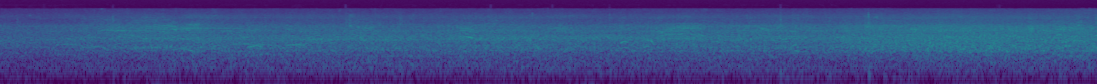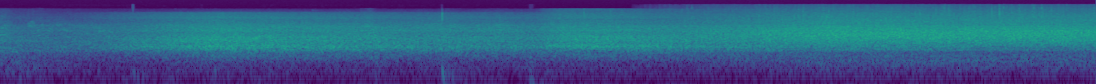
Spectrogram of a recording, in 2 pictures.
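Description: A stadium crowd cheers and roars, swelling louder partway through.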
